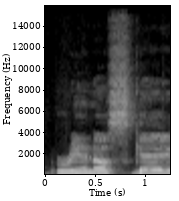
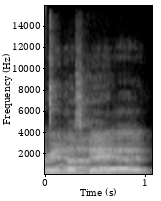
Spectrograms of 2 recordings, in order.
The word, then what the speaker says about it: Ryunosuke: You know, speaking of insane characters, we have, we just talked about how to pronounce this. Ryunosuke. Yeah, Ryunosuke.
